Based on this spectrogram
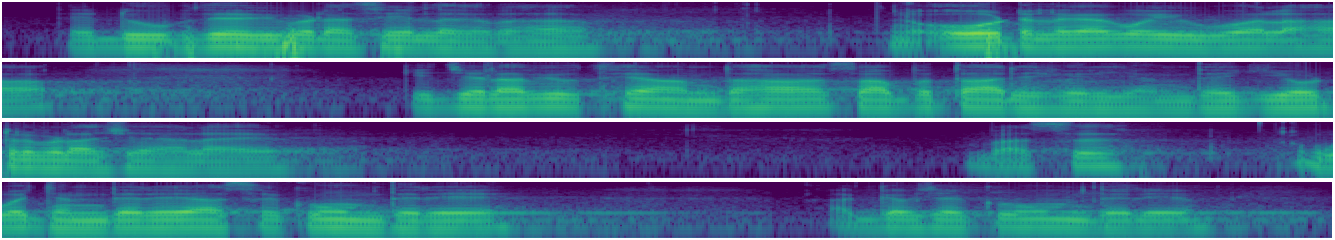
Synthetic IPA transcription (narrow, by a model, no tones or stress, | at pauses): t̪eːɖuːpd̪eːʋiːbəɽaːseːləɡd̪aːɦa̰ː | oːʈləɡaːkoːiːɦʊaːlaːɦaː | kɪd͡ʒeːɽaːʋiːʊt̪ʰːeːãːnd̪aːɦaːsəbt̪aːɾiːkʰeɾiːd͡ʒãːnd̪eːɛːkɪoːʈəɾbəɽaːʃaːlaːeː | bə̰sʊːeːd͡ʒənd̪eːɾeːəskuːmd̪eːɾeː | ə̰ɡːeːɪʃeːkuːmd̪eːɾeː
